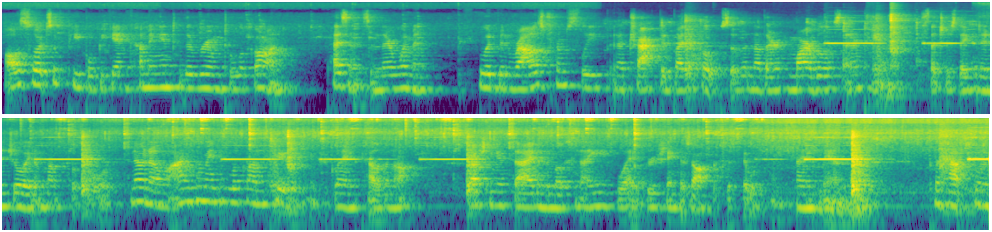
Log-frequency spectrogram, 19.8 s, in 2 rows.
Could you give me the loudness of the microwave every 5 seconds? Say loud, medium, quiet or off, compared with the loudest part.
off, quiet, medium, loud.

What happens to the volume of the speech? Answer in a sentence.
The loudness of the speech stays about the same.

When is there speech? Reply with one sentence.
You can hear the speech from 0.0 to 19.7 s.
